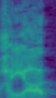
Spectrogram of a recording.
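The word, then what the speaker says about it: Hyatt: मुस्लिम नाम है तो लोग अक्सर इसे हयात समझते हैं और हयात ही इसे प्रोनाउंस करते हैं।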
